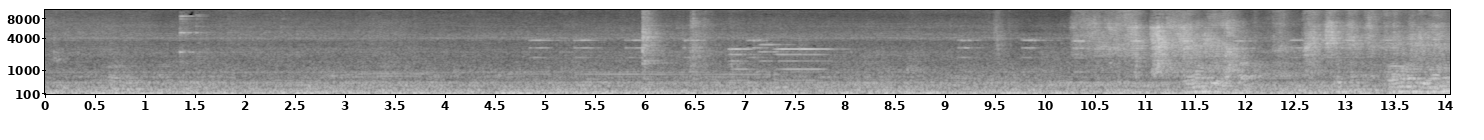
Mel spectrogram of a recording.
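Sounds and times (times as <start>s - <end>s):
steady low hum: 0.0s - 14.0s
faint high tones: 4.8s - 8.5s.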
